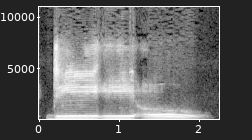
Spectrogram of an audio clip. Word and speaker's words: DEO: This one is DEO. It's DEE-EE-OH. Okay? DEO.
